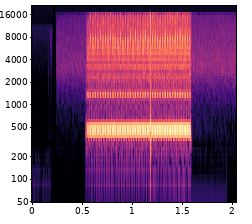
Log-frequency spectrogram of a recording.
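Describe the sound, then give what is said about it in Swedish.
A single steady electronic telephone ring tone as a caller connects on the line, loud, holding one clear pitch for about a second before cutting off abruptly, with a faint line hiss before and after. “Vi har en inringare på linjen som vill prata om den, den senaste tidens våldtäkter i Malmö.”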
